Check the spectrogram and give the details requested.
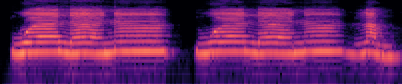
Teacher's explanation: Tepi hujung lidah kita menyentuh pada gusi atas.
